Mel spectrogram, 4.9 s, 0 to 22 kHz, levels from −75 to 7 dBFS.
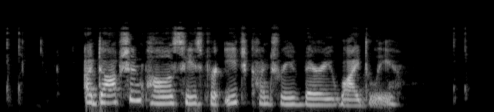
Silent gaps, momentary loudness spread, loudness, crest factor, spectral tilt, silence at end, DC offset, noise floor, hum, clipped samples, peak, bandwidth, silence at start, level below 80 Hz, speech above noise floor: none; 11 LU; -17 LUFS; 18 dB; -3 dB/octave; 0.95 s; under 0.1%; -55 dBFS; none; under 0.1%; -2 dBFS; 9.6 kHz; 0.85 s; -62 dBFS; 38 dB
